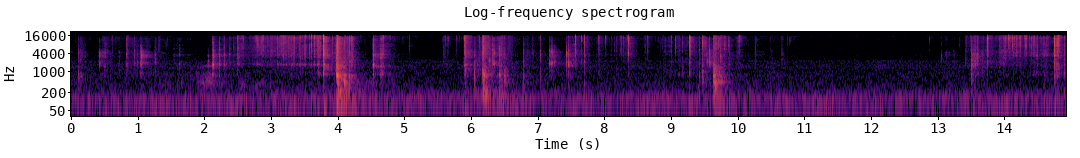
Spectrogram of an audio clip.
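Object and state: Bar of soap being shaved.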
